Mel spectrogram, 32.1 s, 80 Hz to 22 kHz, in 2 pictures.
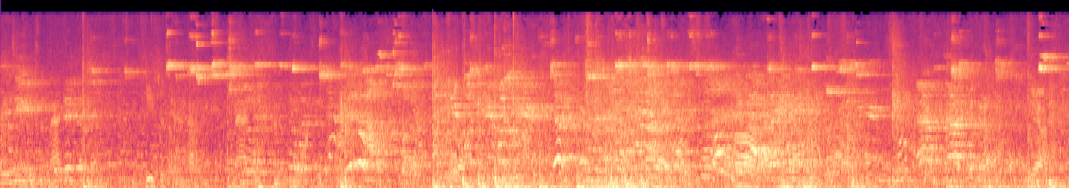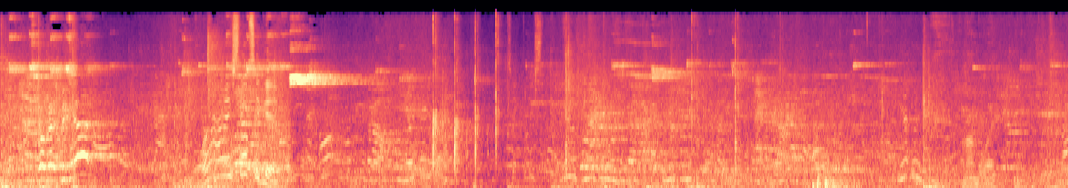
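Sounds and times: voices of players and spectators: 0:00.0 - 0:32.0.

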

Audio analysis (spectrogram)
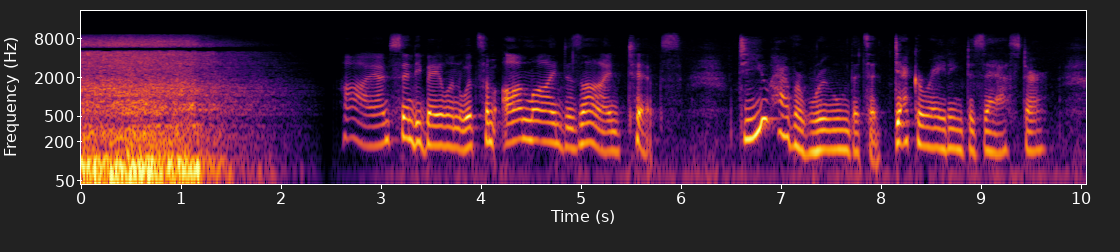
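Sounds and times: deep rumble: 0:00.0 - 0:02.4
loud rushing noise: 0:00.0 - 0:02.4.

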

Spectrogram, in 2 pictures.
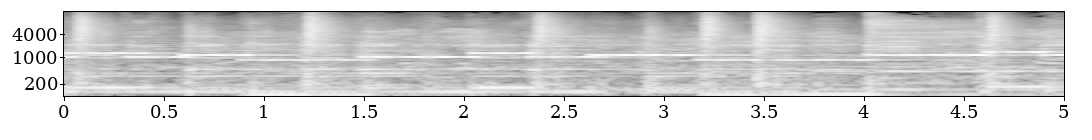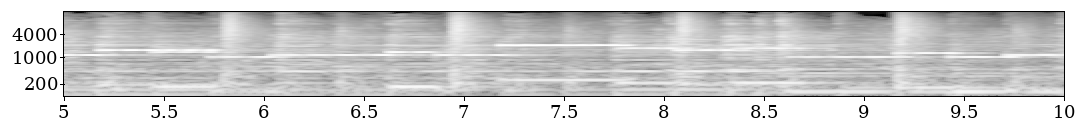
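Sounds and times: drum and cymbal hits: 0:00.0 - 0:10.0
held keyboard notes: 0:00.0 - 0:10.0
live rock band playing: 0:00.0 - 0:10.0.

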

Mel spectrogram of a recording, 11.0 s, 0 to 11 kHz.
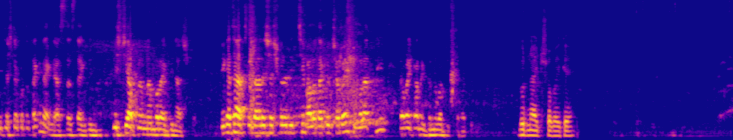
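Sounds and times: faint clicks: 0:09.5 - 0:10.3.

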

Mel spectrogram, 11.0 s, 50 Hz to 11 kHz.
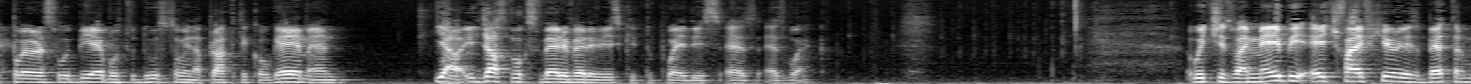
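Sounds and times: low steady hum: 0:00.0 - 0:11.0
computer keys clicking: 0:06.2 - 0:08.2.

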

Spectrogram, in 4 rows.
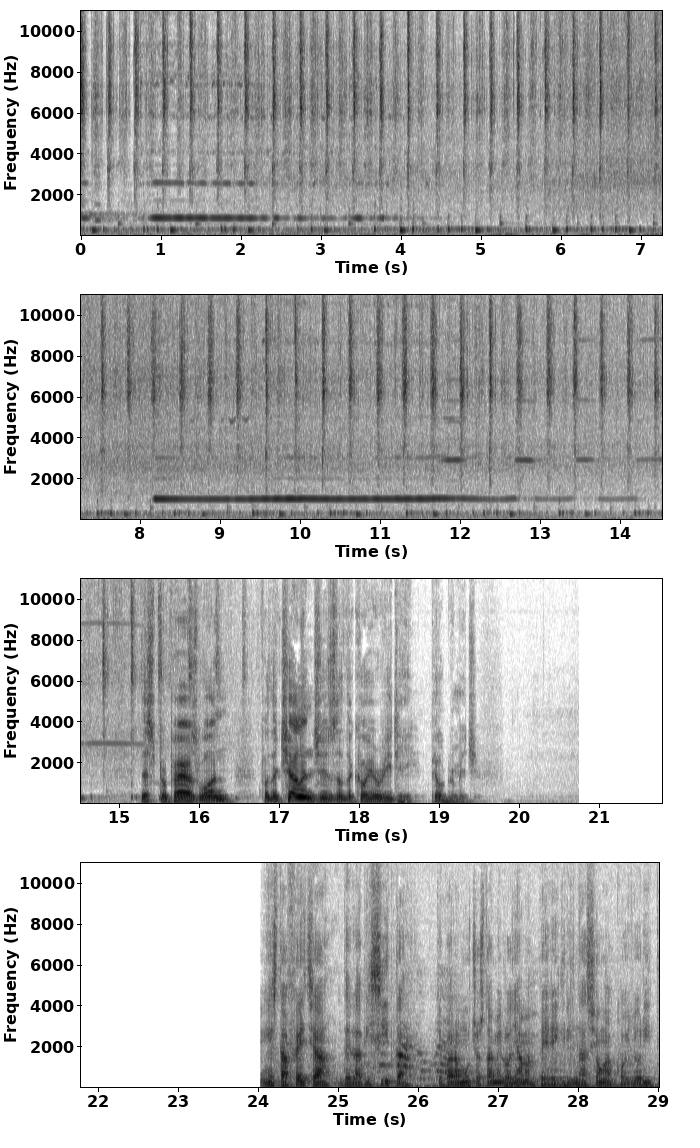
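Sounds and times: high held tone: 0:00.0 - 0:05.4, 0:08.1 - 0:16.6
shaker rattle beating: 0:00.0 - 0:17.2.

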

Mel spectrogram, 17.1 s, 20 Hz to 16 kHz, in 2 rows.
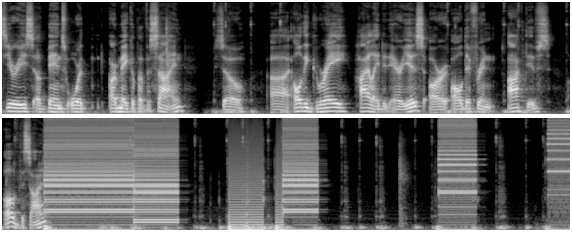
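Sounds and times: buzzy synthesizer notes: 0:09.2 - 0:13.4.

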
